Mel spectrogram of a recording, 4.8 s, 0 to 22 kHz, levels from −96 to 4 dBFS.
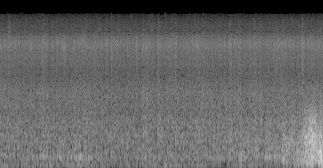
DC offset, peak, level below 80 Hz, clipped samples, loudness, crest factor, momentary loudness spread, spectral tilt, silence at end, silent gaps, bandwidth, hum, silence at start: under 0.1%; -6 dBFS; -46 dBFS; under 0.1%; -28 LUFS; 22 dB; 4 LU; -3.5 dB/octave; 0 s; none; 16.5 kHz; none; 0 s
